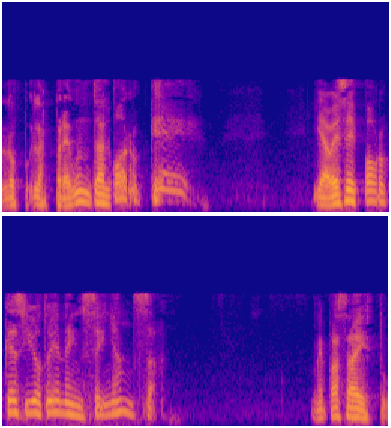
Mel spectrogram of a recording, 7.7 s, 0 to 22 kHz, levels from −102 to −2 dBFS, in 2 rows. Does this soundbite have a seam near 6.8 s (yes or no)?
no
